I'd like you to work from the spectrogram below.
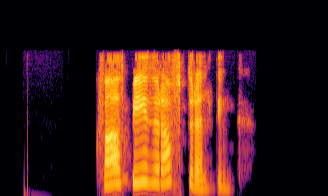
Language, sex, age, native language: Icelandic, female, 40-49, Icelandic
